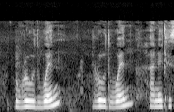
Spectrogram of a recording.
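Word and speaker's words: Reudwyn: rowing spirit is called rudwyn rudwin and it is spelled r e u d w y n but it is pronounced r u d e w i n rude win win the rowing is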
